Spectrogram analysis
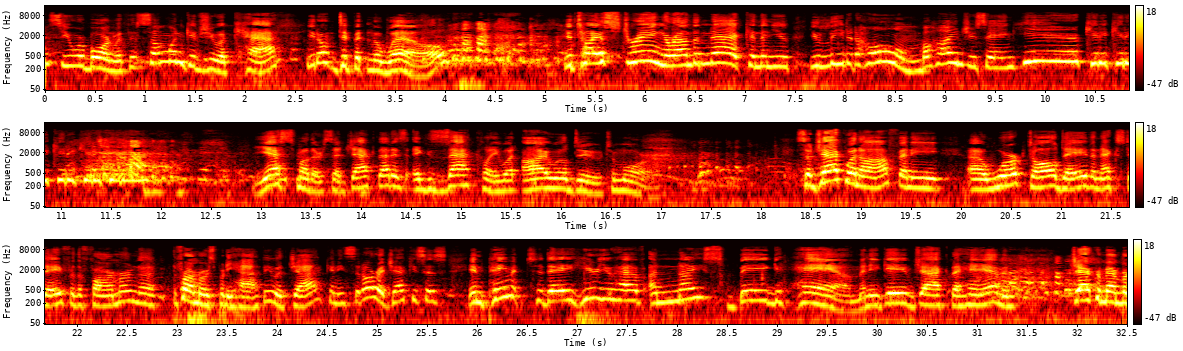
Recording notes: Storytelling students in grades 4-6 at Holy Cross Elementary. This is a story recorded live at Holy Cross.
